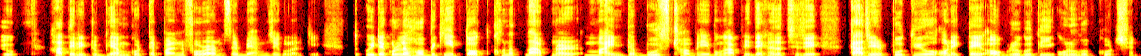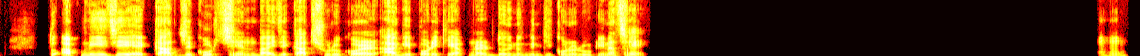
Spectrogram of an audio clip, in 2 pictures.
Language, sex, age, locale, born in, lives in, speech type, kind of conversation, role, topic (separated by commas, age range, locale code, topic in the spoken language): Bengali, male, 20-24, bn-BD, Bangladesh, Bangladesh, conversation, advice, advisor, বিরতি নিয়ে কীভাবে মনকে কাজের জন্য প্রস্তুত করা যায়?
